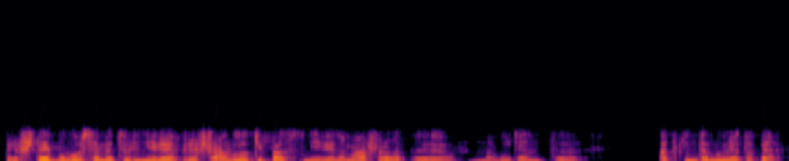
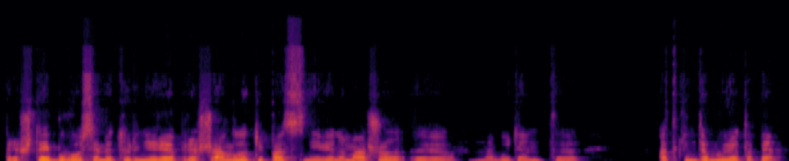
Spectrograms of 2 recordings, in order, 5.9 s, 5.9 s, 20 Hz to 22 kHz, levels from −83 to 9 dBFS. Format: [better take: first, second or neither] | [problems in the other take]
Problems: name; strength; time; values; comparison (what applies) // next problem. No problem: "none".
second | garbled, watery; badly; nothing above 4 kHz; slightly in the second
